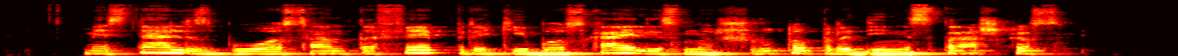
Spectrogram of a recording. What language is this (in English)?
Lithuanian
